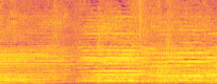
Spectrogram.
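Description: Mixed church choir singing a Romanian hymn in sustained chords, accompanied by violins and flutes. The sound dips briefly between phrases about two-thirds of a second in, and the next phrase begins.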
